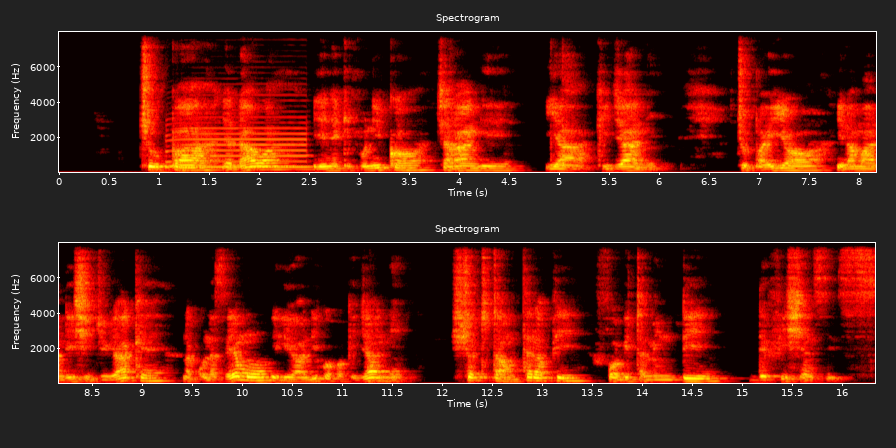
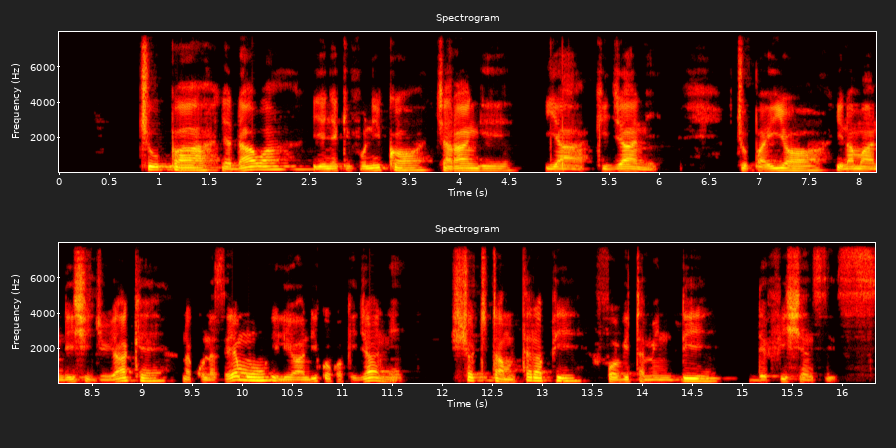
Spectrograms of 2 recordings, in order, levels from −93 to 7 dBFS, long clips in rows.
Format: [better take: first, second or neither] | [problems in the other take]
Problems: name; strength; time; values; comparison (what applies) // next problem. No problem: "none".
second | background sound (Wind instrument, woodwind instrument); 9 dB below the speech // room echo; dies away in 0.3 s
